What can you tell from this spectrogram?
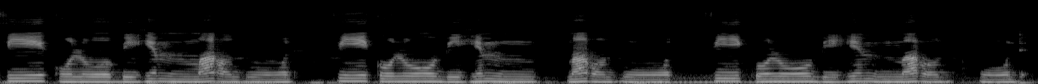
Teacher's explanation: Idgham mithlain adalah huruf nun mim sukun bertemu dengan mim, kemudian cara membacanya itu dengan memadukan eh, kedua huruf tersebut, lalu dibaca dengan dengung, suara dengung, lalu dibacanya itu selama satu alif atau 2 harokat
